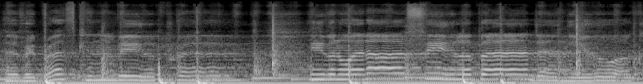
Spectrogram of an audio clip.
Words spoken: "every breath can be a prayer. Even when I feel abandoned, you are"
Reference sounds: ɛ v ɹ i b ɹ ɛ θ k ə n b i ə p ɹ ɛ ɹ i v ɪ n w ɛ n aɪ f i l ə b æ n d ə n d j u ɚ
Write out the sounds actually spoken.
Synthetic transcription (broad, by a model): ɛ v ɹ i b ɹ ɛ θ k ə n b i ə p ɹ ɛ i v ɪ n w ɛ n aɪ f i l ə b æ n d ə n j u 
